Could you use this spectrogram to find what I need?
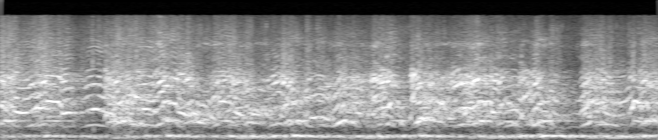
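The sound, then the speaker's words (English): Several dogs bark and yip at once in a dense, overlapping chorus that carries on without pause for the whole stretch, loud, over a steady low rumble. “Let the dogs go.”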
